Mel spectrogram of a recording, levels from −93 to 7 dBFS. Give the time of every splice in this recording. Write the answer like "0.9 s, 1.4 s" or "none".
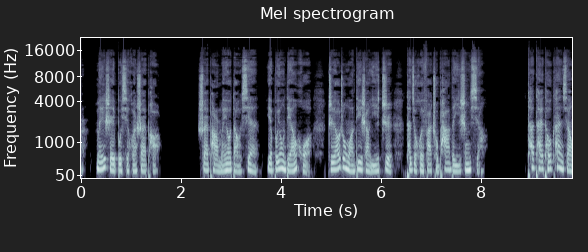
5.2 s, 8.8 s

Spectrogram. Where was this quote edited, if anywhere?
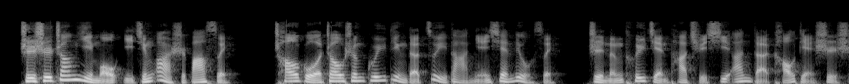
5.7 s

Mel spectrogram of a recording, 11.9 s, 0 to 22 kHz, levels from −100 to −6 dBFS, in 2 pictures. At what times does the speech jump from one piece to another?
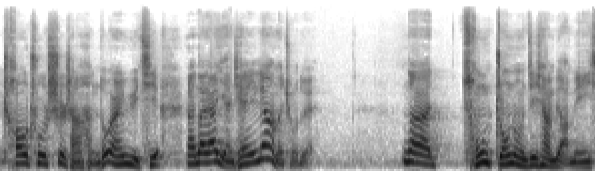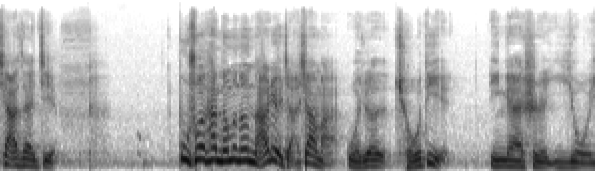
none

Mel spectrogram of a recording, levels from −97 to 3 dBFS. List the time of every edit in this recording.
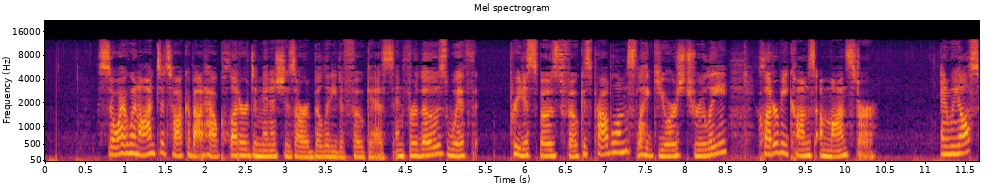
none

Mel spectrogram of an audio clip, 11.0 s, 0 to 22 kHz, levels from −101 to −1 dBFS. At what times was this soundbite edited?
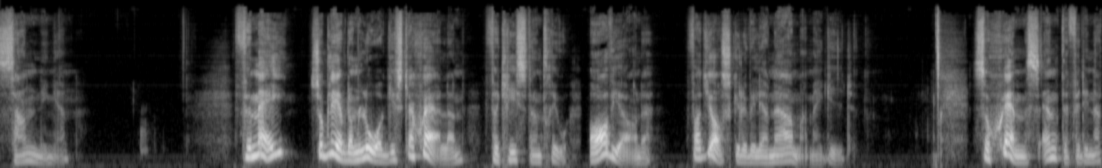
5.8 s, 9.6 s

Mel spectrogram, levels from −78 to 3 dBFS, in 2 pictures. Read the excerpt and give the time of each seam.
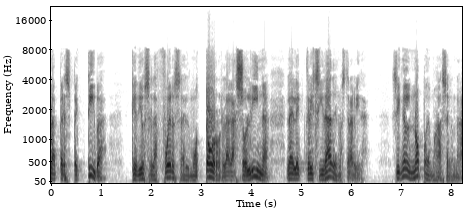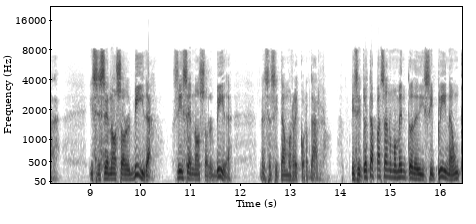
none

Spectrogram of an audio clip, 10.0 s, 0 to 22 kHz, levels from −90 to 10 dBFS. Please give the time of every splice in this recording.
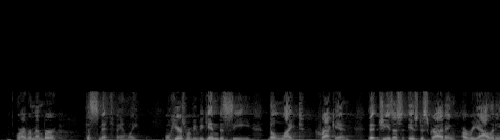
3.3 s

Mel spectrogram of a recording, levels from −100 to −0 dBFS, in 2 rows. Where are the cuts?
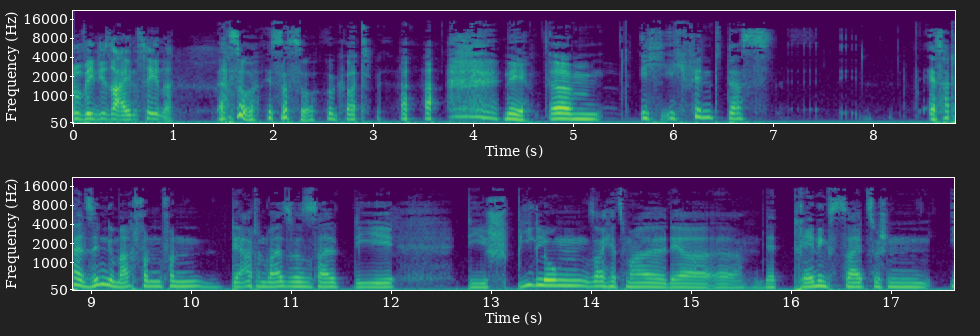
none

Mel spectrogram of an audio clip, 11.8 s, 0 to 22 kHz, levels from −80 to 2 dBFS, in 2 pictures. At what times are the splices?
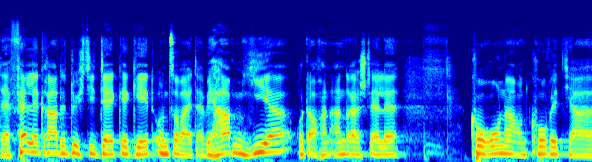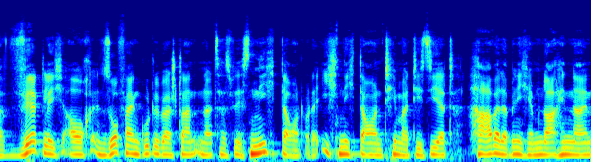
none

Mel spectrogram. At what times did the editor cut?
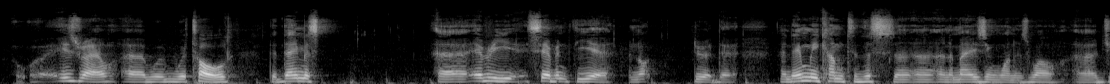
6.3 s, 7.7 s

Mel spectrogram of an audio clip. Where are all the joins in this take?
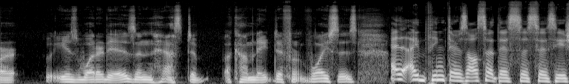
3.9 s

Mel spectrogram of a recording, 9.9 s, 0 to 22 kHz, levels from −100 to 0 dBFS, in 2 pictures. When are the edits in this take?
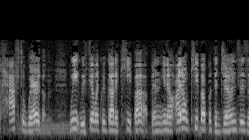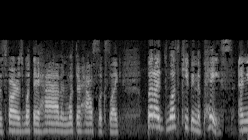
1.6 s

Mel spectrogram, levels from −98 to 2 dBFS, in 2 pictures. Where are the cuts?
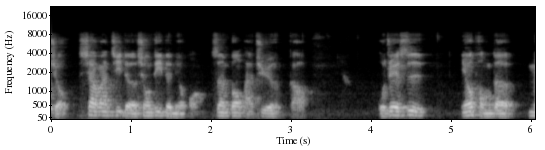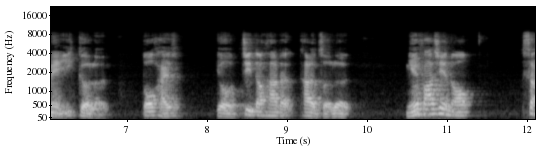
4.0 s

